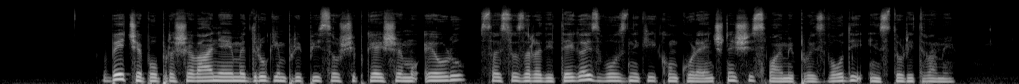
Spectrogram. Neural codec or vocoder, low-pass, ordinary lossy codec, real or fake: none; 19.8 kHz; none; real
